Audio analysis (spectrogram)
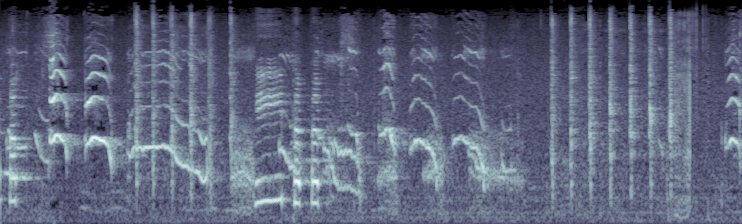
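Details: Collie puppies sixteen days old whimper and squeal in high, arching whines that rise and fall, then give a quick run of short, sharp yelps near the end while a person speaks gently to them indoors.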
